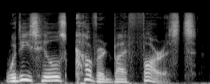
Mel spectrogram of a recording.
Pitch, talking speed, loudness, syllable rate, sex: 150 Hz, 170 wpm, -14 LUFS, 6.0 syllables/s, male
